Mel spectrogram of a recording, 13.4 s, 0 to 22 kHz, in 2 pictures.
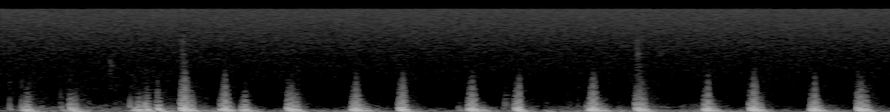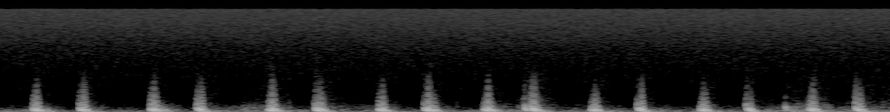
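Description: Soft, deep, regular double thumps of a heartbeat, about 73 beats a minute, with nothing else in the background.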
